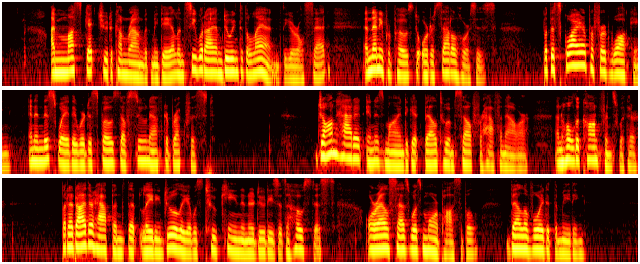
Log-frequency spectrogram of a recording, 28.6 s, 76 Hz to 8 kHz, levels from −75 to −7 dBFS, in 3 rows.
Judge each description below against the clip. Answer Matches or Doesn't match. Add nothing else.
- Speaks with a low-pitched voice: Doesn't match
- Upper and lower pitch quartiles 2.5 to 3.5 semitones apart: Doesn't match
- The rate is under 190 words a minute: Doesn't match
